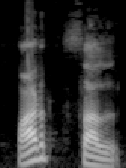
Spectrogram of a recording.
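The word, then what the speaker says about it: partial: করে ইনিটিয়াল বা ইনিশিয়াল কিন্তু এটা ভুল এটার উচ্চারণ হবে ইনিসাল নেক্সট একই রকম ভাবে পারসাল কেন কারণ টি এ আর পার টি আই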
